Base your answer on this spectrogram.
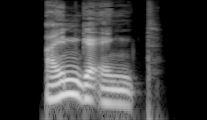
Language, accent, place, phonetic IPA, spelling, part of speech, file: German, Germany, Berlin, [ˈaɪ̯nɡəˌʔɛŋt], eingeengt, verb, De-eingeengt.ogg
- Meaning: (verb) past participle of einengen; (adjective) cramped, constrained, constricted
